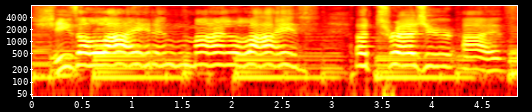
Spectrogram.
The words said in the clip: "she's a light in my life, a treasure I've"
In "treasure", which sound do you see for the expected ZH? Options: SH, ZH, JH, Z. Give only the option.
ZH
